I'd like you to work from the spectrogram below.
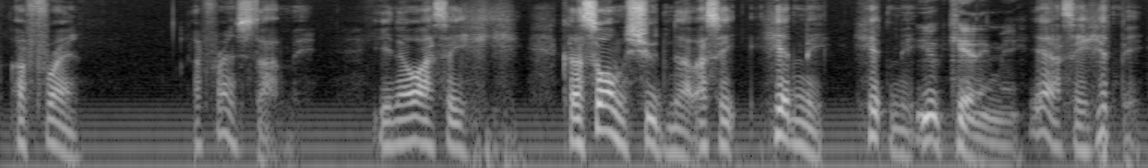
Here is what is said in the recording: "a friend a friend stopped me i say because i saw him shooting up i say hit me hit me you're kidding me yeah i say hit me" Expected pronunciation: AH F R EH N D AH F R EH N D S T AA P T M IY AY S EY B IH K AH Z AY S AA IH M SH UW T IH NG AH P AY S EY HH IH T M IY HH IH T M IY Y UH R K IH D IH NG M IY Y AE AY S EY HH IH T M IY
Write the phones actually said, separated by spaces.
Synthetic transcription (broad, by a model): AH F R EH N D AH F R EH N D S T AA P M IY AY S EY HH K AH S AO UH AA IH M SH UW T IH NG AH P AY S EY HH IH T M IY HH IH T M IY Y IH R K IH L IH NG M IY Y AE AY S EY HH IH T M IY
